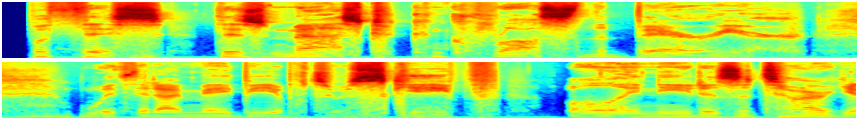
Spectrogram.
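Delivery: deep demon voice.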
